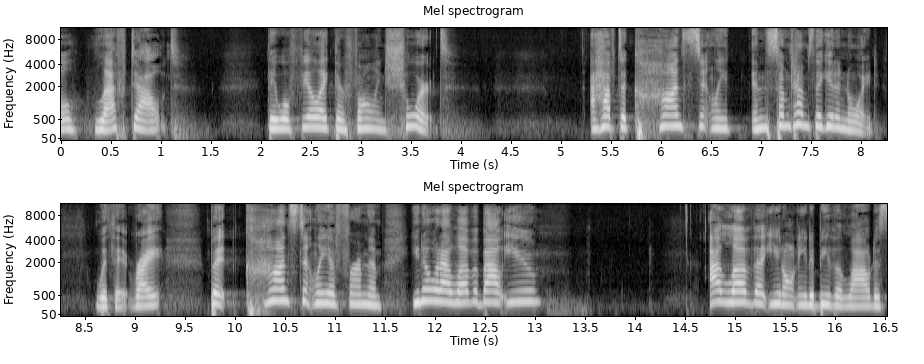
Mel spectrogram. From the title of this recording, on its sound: Breakout Session, Flourish 2023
